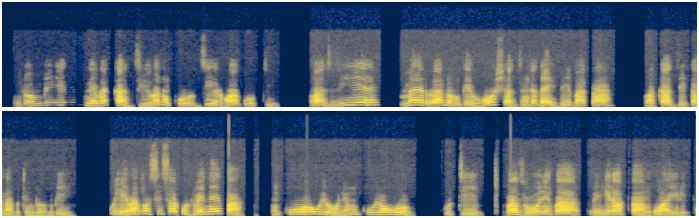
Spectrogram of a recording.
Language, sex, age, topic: Ndau, male, 18-24, health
